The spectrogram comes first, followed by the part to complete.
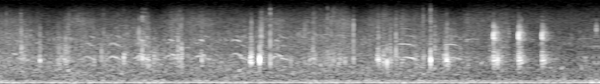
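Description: Gulls calling, a scatter of short squawks and cries, some in quick clusters, over a faint steady low hum.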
